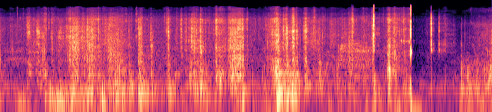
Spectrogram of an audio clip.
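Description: Footsteps scuffing and crunching on a steep dirt slope as a person clambers over loose ground, with irregular knocks and scrapes and a couple of sharp clicks near the end.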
